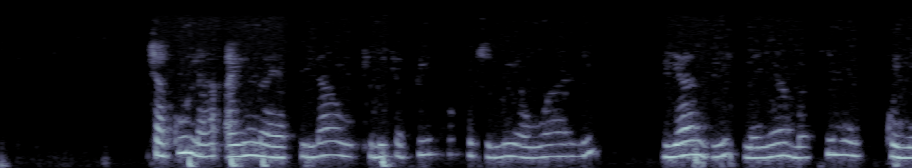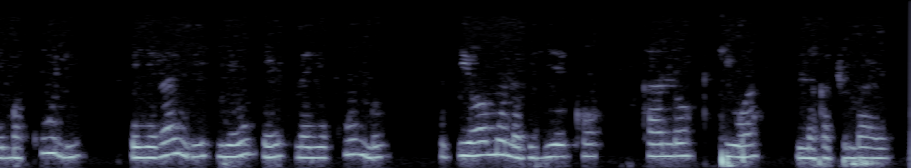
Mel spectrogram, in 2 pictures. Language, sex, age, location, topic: Swahili, female, 25-35, Mombasa, agriculture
